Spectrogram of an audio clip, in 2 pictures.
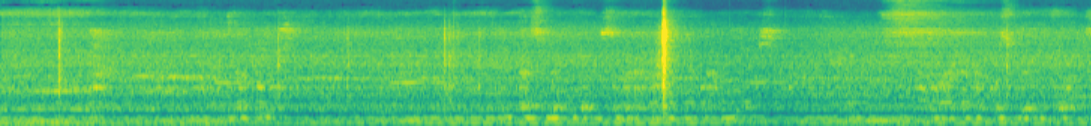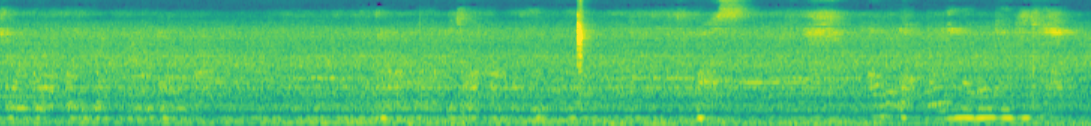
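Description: Beads click softly against each other as fingers move along a string.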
